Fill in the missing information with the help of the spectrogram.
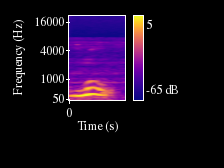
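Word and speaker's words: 木: right so the left is a character of moo moo the meaning of it is wood or tree the right part is pronounced as Tai Tai as you can tell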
